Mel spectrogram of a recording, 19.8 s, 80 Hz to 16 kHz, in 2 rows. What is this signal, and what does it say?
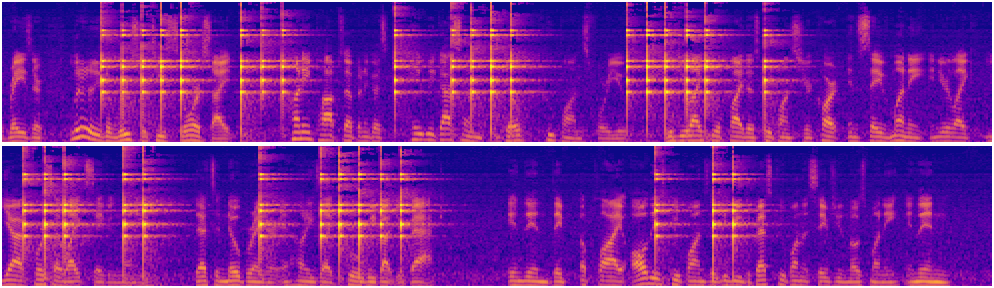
Tap code, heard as taps on glass, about 5 knocks a second, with room echo and speech in English. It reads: XDV ME B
